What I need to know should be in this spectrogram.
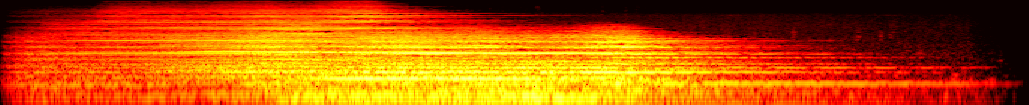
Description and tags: cymbal resonances
cymbal orocessed samples remix
transformation, percussion, cymbal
